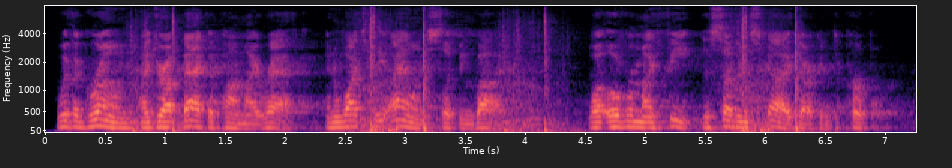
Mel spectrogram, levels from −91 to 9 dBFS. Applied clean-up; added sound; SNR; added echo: none; Drawer open or close; 11 dB; reverberation time 2.7 s.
